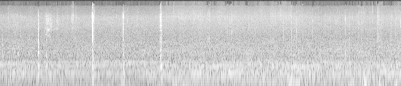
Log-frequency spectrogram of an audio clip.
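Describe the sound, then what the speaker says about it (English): Honey bees hum in an opened hive, a dense, steady drone close by, with a few sharp clicks and taps from handling the frames. "Lots of bees."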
